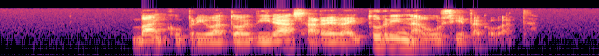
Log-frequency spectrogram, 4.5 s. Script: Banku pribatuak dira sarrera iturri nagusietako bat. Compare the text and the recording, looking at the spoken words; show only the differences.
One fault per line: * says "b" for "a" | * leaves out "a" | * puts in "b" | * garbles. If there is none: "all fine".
all fine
